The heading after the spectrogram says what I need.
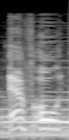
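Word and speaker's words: FOE: been one because the fo ease which I pronounce is fo is an acronym for the forces of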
